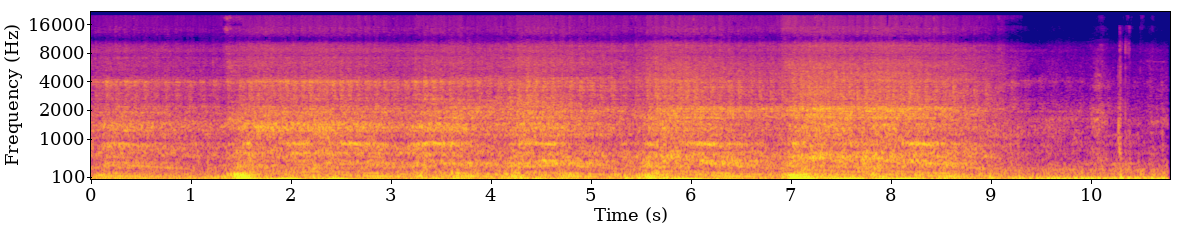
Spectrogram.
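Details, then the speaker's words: Honda Civic, hot after driving: dull repeating knock deep in the block that appears once warm — rod knock. "that's a rod knock here we go now we can really hear that rod [Music] knock so she has a rod knock like I said"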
